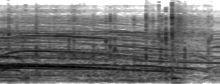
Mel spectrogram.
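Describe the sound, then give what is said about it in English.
A crowd cheers loudly and steadily, a dense roar of many voices with high yells and whistle-like tones running through it, easing off slightly near the end. “Are you ready to hear the crowd?”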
